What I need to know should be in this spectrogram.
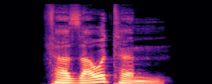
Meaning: strong dative masculine/neuter singular of versaut
- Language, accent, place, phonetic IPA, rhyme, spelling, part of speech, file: German, Germany, Berlin, [fɛɐ̯ˈzaʊ̯təm], -aʊ̯təm, versautem, adjective, De-versautem.ogg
